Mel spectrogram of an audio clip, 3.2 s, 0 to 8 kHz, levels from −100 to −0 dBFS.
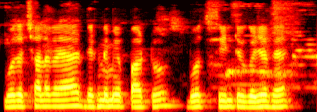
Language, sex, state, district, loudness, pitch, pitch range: Hindi, male, Bihar, Kishanganj, -18 LUFS, 155 Hz, 155-165 Hz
